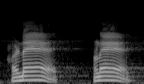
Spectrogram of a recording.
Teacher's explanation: देखो, णे णे, तो ध्वनि नाक से भी निकल, ऐसे समझो जैसे आवाज़ नाक से निकाली जा रही हो। ठीक है, इसलिए अनुनासिक वर्ण भी कहते हैं।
